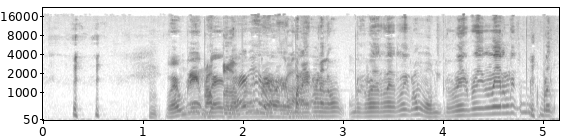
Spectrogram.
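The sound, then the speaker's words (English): A voice imitates an alien gurgling underwater: two short clicks, then two long, wobbling, bubbly vocal bursts with a warbling pitch, fairly loud and without words. “That sounded like an alien underwater.”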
